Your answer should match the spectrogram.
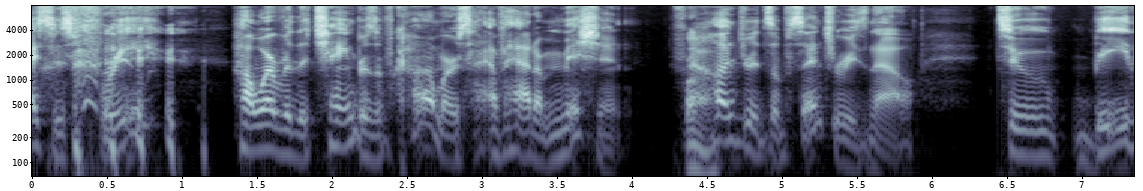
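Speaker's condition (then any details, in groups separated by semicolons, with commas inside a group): No condition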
